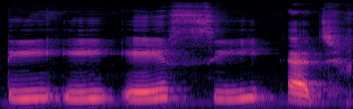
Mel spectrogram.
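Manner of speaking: slow, letter-by-letter spelling of टी ई ए सी एच; spelled out. Shown as a demonstration. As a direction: spell टी ई ए सी एच out one letter at a time, slowly. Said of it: "मैं समझा देती हूँ teacher को". (टी ई ए सी एच, एक-एक अक्षर धीरे-धीरे)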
